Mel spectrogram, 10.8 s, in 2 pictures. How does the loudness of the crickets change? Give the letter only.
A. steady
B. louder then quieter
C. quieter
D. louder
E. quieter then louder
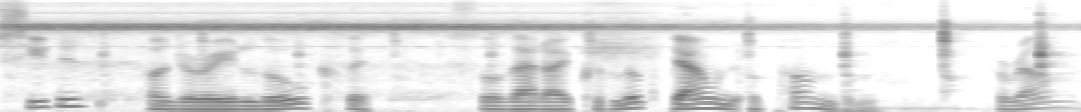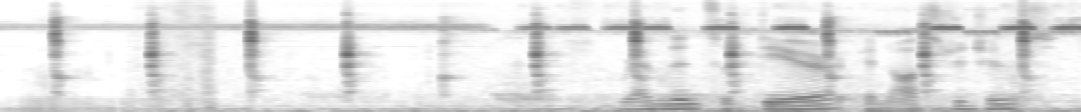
E.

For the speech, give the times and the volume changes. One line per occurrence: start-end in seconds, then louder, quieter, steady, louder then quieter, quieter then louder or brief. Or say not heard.
0.0-5.4 quieter
8.5-10.7 brief.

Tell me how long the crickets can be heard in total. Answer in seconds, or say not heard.
11 s.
